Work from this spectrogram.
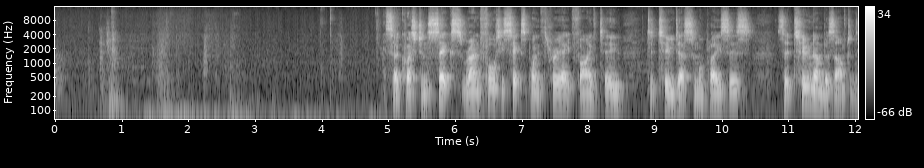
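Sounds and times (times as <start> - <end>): computer mouse clicks: 4.0 - 4.2.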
